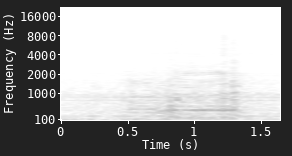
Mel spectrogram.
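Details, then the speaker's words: Rolls-Royce Silver Spirit III, unlock pressed on the remote that came with the car after a fuse change: a brief soft whirr and muffled clunk as the door locks open together; central locking working normally. "the doors unlock as well. Happy days."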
